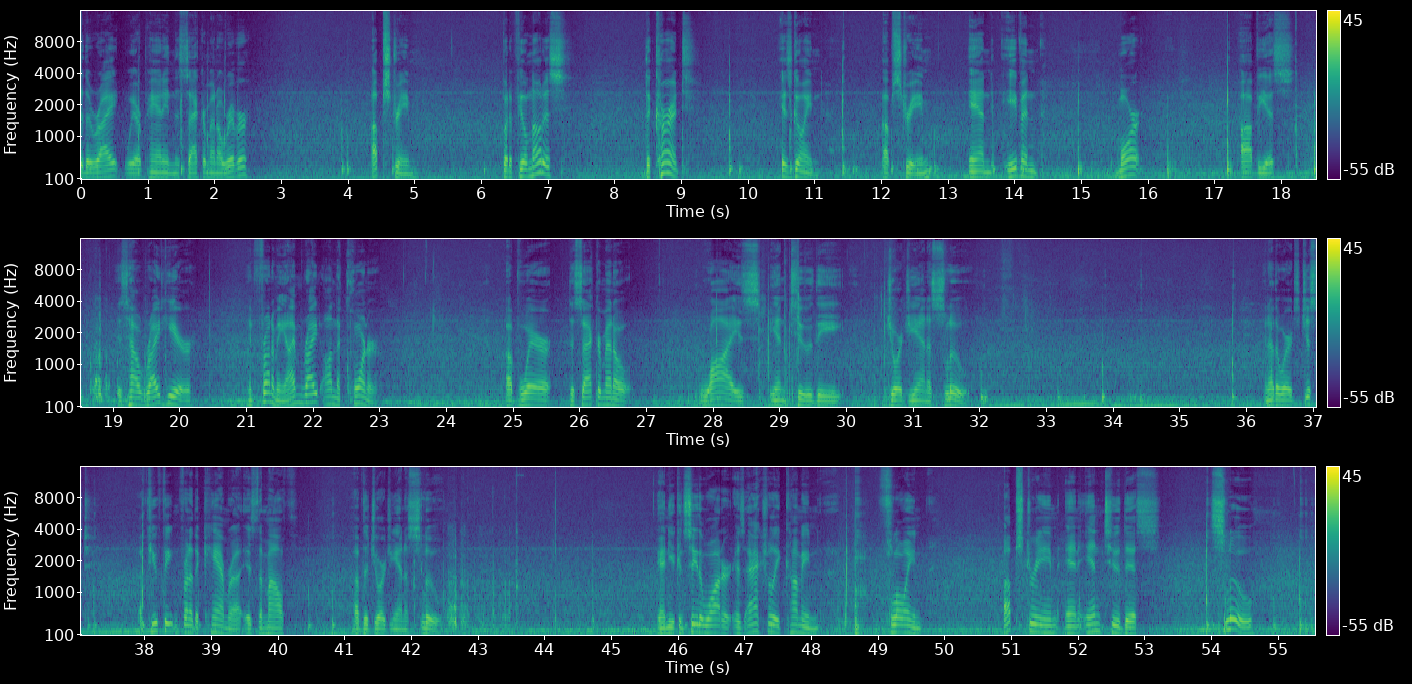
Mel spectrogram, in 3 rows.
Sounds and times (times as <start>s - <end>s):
Speech: 0.0s - 2.5s, 4.4s - 5.1s, 6.3s - 7.4s, 8.4s - 9.2s, 10.5s - 11.2s, 12.0s - 14.4s, 15.5s - 15.9s, 17.4s - 18.2s, 19.1s - 20.2s, 21.0s - 23.0s, 24.9s - 26.8s, 27.8s - 30.0s, 30.6s - 31.9s, 36.3s - 37.2s, 37.9s - 40.2s, 41.2s - 42.5s, 45.7s - 48.2s, 49.1s - 49.8s, 50.9s - 53.2s, 54.0s - 54.7s
Outside, rural or natural: 0.0s - 55.5s.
